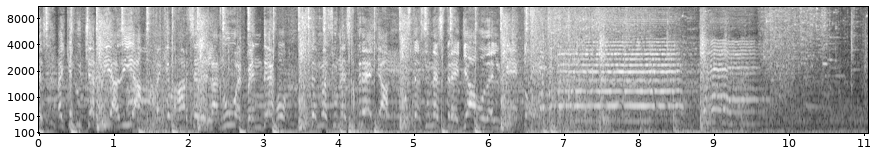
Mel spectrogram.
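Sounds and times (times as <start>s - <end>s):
objects crashing and breaking: 1.2s - 11.0s.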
